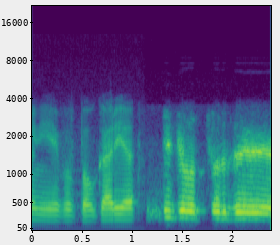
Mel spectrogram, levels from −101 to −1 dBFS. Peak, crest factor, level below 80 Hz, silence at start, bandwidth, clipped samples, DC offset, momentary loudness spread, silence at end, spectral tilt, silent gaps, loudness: -6 dBFS; 14 dB; -80 dBFS; 0 s; 4 kHz; under 0.1%; under 0.1%; 10 LU; 0 s; -8 dB/octave; none; -22 LUFS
